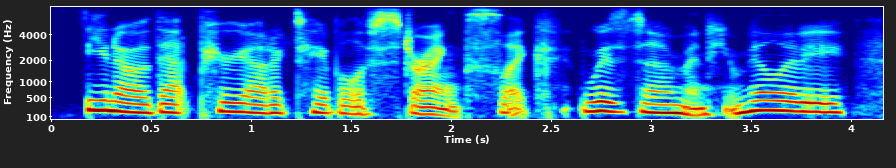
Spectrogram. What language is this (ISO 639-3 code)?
eng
